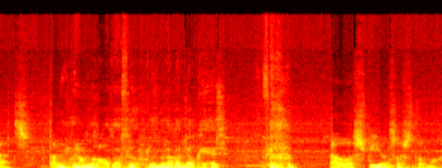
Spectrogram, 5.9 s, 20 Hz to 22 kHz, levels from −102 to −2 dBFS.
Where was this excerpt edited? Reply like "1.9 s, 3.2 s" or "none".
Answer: none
